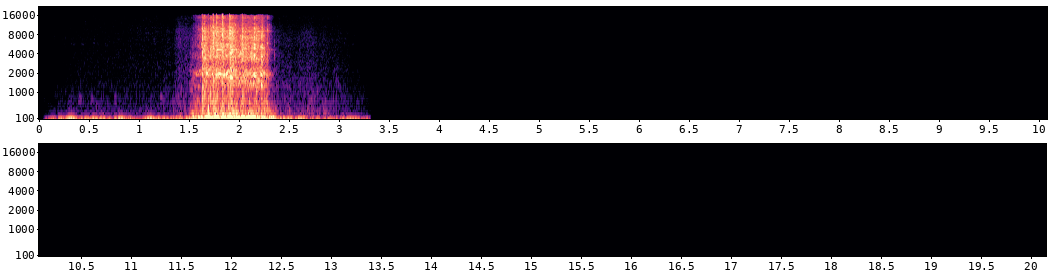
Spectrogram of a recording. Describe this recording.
BATHROOM CURTAIN
Opening the shower curtain
bathroom, curtain, open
